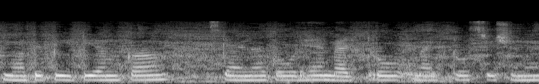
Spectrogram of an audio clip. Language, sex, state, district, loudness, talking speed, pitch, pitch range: Hindi, female, Maharashtra, Mumbai Suburban, -13 LUFS, 120 wpm, 200 Hz, 195-205 Hz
